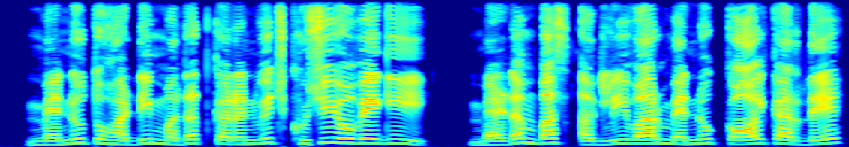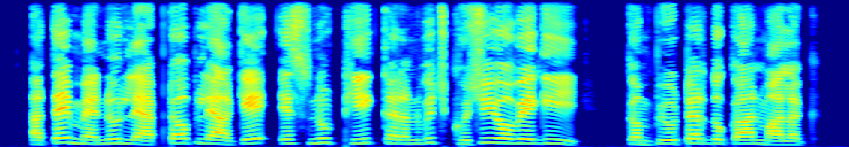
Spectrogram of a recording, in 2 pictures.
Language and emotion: Punjabi, happy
